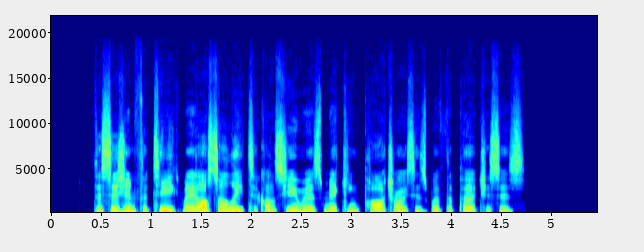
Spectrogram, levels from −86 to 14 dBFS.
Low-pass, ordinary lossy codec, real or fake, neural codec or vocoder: 19.8 kHz; none; fake; vocoder, 44.1 kHz, 128 mel bands, Pupu-Vocoder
